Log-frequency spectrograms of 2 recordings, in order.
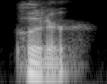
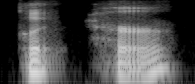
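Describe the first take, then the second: First: The T is a quick D-like flap. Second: The T is cut off as a stop. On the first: "you can make the T a fast D" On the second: "make the T a stop T"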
